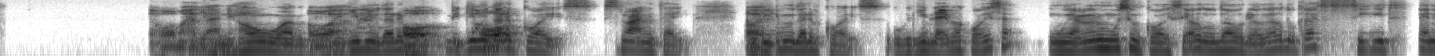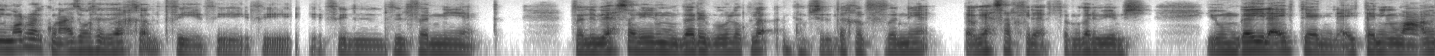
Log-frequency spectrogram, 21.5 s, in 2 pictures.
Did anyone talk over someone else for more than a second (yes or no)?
yes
